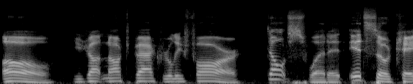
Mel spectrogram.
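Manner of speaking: mock-condescending narrator voice. Retelling what the game's narrator guy says: mock-condescending narrator. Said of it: "Condescending bastard".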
